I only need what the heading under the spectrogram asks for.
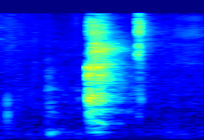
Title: Coughing is funny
